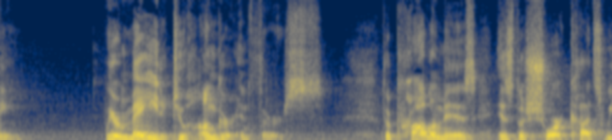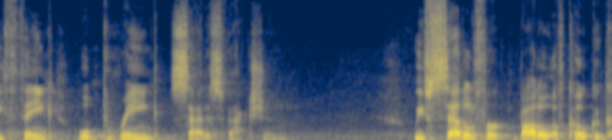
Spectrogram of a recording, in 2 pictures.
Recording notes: Sermon preached at East Frankfort Baptist Church on February 6, 2022 during evening worship.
